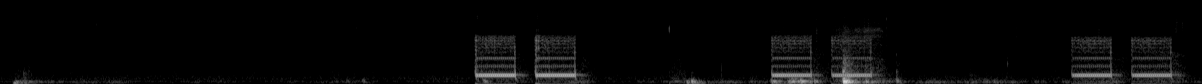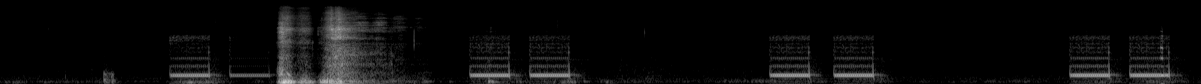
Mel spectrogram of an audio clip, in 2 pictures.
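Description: A phone call ringing out unanswered to voicemail: repeated double-pulse ringback tones in an even, steady rhythm, with a louder noisy burst partway through and faint rustling between the rings.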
